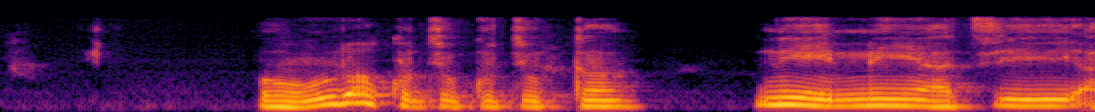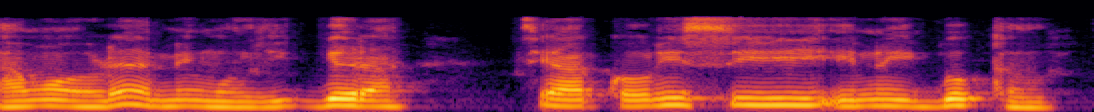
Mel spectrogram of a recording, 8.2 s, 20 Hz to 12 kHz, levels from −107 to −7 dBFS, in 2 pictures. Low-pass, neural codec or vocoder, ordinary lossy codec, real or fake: 7.2 kHz; codec, 16 kHz, 8 kbps, FunCodec, trained on LibriTTS, 25 frames a second; AAC, 64 kbps; fake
